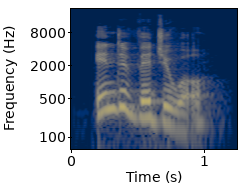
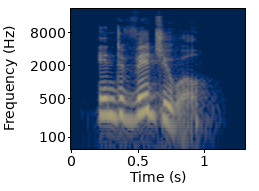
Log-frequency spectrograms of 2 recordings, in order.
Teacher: The stressed syllable V in individual is deemed more important, so it's pronounced longer than all other syllables.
